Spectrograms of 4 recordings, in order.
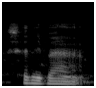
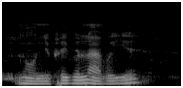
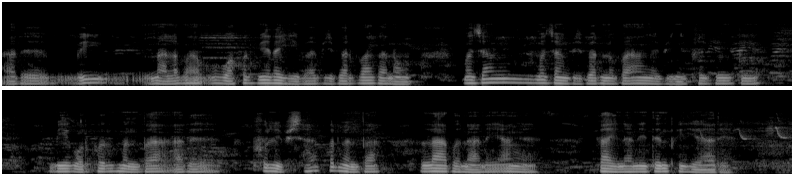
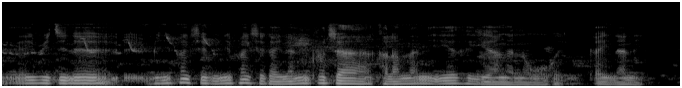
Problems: constant background noise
